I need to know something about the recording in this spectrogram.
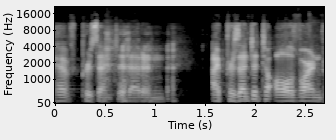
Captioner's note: Ali chuckling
